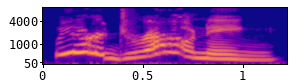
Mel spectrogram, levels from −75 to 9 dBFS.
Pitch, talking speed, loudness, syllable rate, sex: 290 Hz, 145 wpm, -16 LUFS, 5.2 syllables/s, female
